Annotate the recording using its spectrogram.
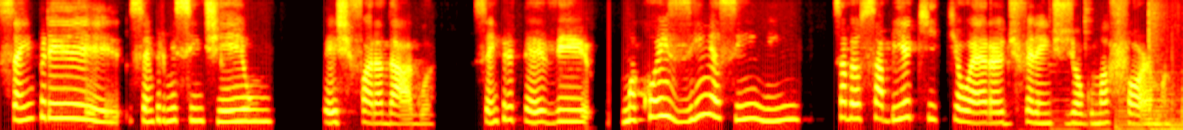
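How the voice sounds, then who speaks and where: Her high-pitched voice has lively intonation and very even loudness as this woman speaks at a very slow pace. The sound is dry and close, with no echo. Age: 20s. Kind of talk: interview testimony. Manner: halting, repeats words.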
